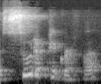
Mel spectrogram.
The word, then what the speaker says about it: pseudepigrapha: So the P is silent, as in psychology.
